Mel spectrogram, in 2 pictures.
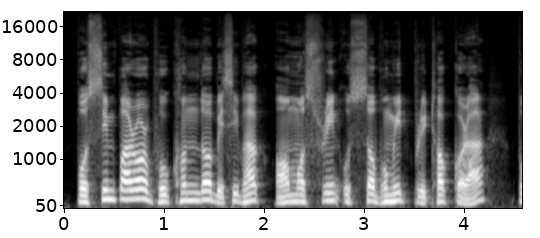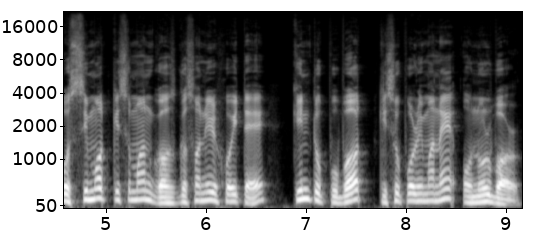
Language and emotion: Assamese, neutral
